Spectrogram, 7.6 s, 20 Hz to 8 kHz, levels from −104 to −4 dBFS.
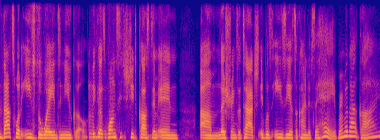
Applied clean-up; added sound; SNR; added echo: neural separator model SepFormer DNS4.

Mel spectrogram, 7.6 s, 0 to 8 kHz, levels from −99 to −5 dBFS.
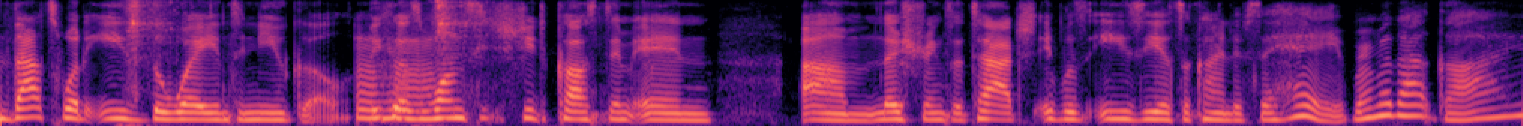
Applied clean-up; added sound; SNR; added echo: none; Rattle; 14 dB; none.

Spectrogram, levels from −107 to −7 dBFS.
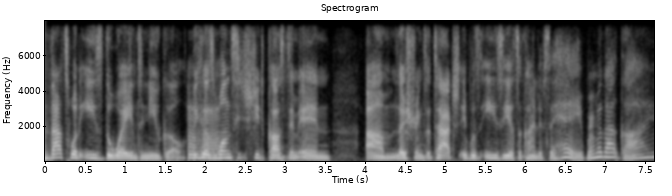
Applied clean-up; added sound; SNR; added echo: none; none; none; none.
